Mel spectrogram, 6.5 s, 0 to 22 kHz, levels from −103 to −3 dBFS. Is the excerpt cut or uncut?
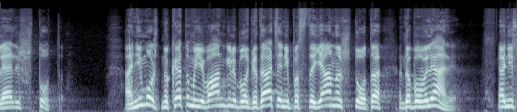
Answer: cut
